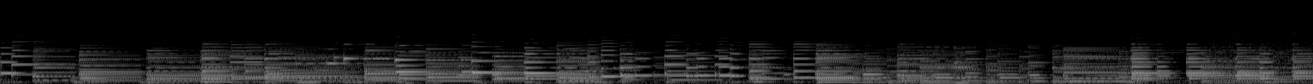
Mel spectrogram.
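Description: Background piano music, a steady run of notes with no break.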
